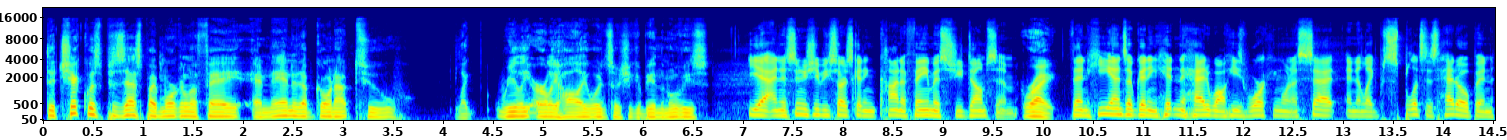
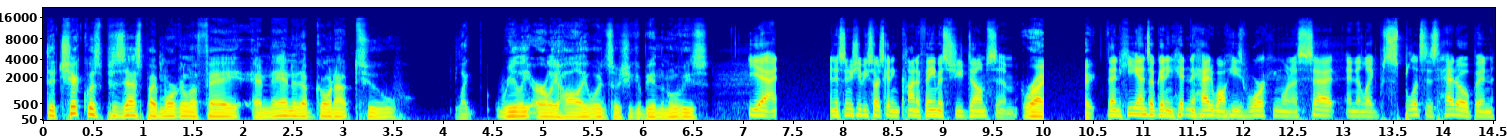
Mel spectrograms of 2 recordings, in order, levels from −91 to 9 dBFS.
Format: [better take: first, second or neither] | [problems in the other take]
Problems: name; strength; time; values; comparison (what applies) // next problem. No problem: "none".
first | audio freezing; at 7.5 s for 0.5 s and at 10 s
